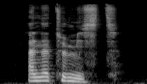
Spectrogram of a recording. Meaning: plural of anatomiste
- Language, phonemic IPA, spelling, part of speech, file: French, /a.na.tɔ.mist/, anatomistes, noun, LL-Q150 (fra)-anatomistes.wav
